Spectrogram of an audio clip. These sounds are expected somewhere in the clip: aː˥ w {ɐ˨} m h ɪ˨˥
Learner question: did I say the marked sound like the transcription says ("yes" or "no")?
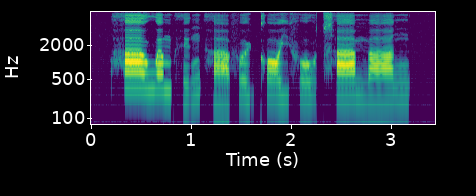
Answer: no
